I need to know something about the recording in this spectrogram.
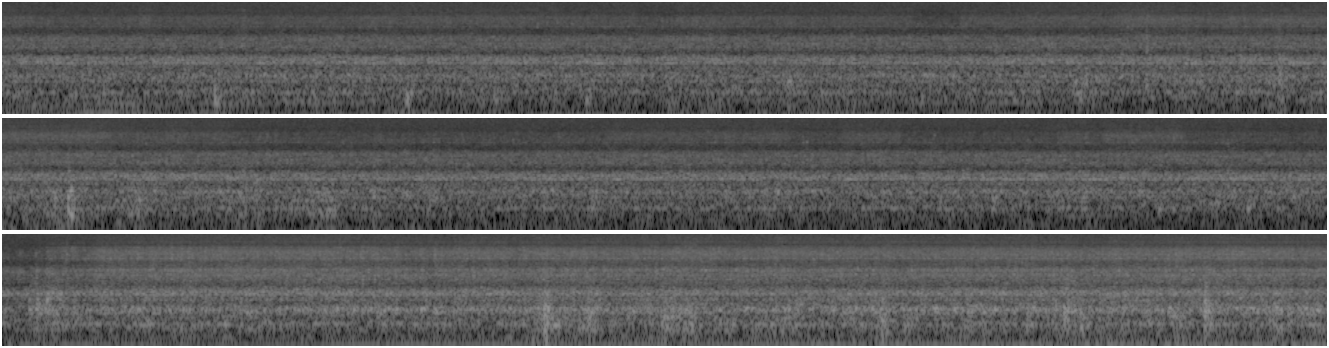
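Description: A washing machine drum turns with a steady hum.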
